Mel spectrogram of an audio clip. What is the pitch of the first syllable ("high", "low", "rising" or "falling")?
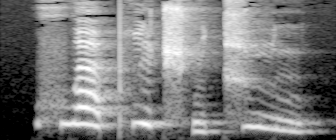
falling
